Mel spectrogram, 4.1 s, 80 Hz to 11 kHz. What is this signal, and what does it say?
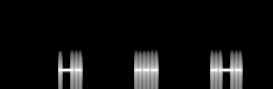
Morse code, heard as a keyed tone, about 20 wpm, spaced as for 8 wpm, 700 Hz. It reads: NSR
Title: 053 Lesson 10e - Letter r - Three Characters 20wpm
